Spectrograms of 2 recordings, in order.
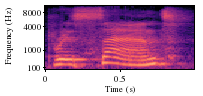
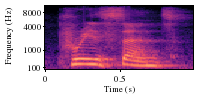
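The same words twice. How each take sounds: First: The stress is on the second syllable. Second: The stress is on the first syllable. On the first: It is a verb. "stress on the second syllable" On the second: It is a noun. "stress on the first uh, syllable"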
